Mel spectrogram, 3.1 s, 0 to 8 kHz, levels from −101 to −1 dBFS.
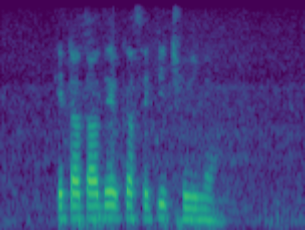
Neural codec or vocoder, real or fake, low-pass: none; real; 7.2 kHz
